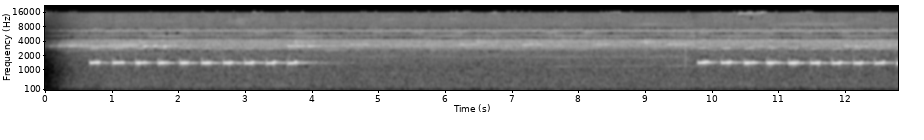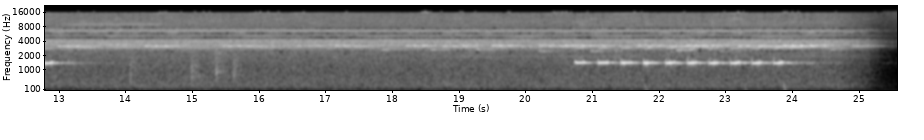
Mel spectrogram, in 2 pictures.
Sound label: Least Pygmy-Owl, S. America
